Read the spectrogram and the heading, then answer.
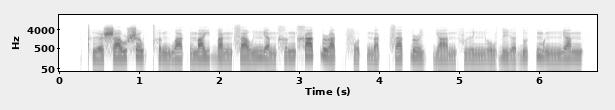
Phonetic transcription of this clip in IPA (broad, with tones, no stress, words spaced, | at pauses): t̪ʰɨ˨˩˨ə̯ʂa˧˥wʂə˧w t̪ʰə˨˩˨ŋwa˨˩k̚ma˧j ɓa˨˩˨ŋsa˨˩˦wɲa˨˩˨n xə˧˥ŋxa˦˥t̚ɹa˨˩k̚ fo˨˩t̚na˨˩k̚sa˦˥t̚ ɹi˨˩k̚ja˨˩n fɨ˨˩ə̯ɲo˨˩˦wɗi˨˩˨ə̯ɗu˦˥t̚ mə˨˩˨ŋɲa˧n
